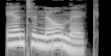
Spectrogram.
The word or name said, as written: antinomic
